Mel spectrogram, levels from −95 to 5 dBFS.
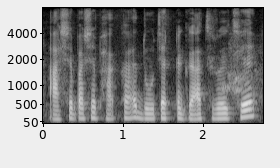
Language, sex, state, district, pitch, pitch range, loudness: Bengali, male, West Bengal, Alipurduar, 135 Hz, 125-145 Hz, -20 LUFS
